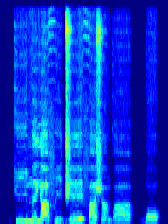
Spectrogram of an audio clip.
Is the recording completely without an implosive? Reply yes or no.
yes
